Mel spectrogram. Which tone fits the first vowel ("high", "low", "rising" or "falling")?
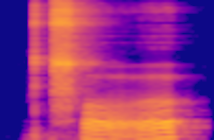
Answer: low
